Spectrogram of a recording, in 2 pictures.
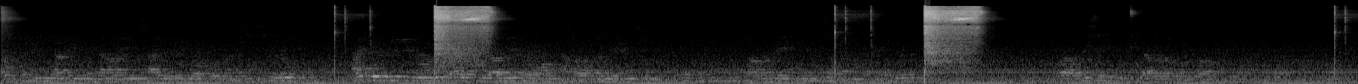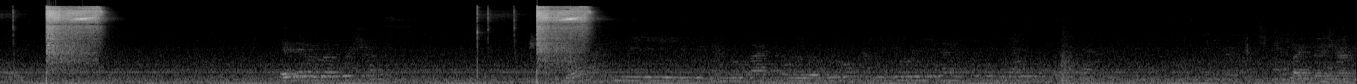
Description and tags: a valve in a scientific lab
lab, valve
